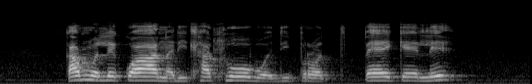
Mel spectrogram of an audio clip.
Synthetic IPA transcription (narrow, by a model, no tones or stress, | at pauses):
kʼamʊlɪkʼwanadit͡ɬʰaɬʰʊbɔdipʼrɔtpʼɛkʼɛlɪ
